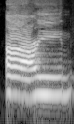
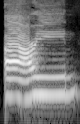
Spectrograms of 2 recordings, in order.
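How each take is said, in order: No difference in how they are said.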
